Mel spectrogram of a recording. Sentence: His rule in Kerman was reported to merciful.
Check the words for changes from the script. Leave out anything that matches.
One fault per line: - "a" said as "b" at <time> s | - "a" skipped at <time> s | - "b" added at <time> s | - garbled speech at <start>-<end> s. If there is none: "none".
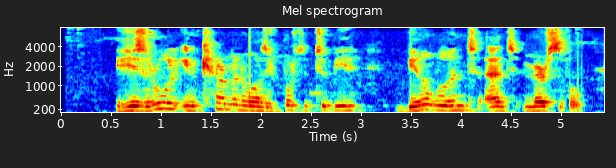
- "be benevolent and" added at 2.6 s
